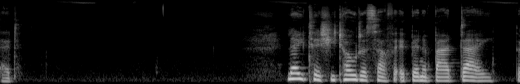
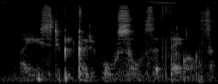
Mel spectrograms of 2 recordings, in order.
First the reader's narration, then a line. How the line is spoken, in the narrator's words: she whispered, as much to herself as her baby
